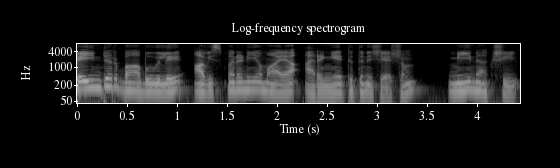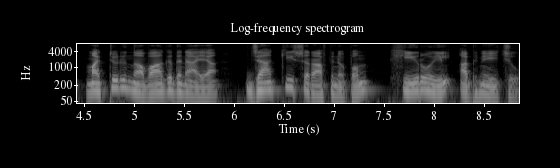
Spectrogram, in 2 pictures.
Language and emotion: Malayalam, neutral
